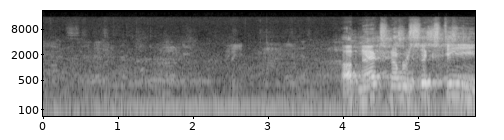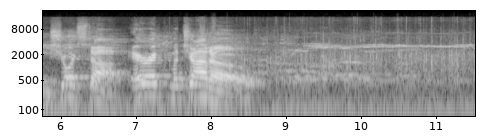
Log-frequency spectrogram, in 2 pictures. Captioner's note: applause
